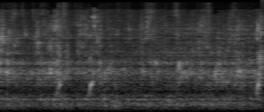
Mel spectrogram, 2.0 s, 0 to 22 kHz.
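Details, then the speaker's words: Kitchen sink drain after installing a new Badger 100 garbage disposal, plug pulled with sink a third full: quiet steady trickle and gurgle, no gulping or backing up; normal flow, no leaks. "So we're going to pull the plug and check our magic here. I can hear it going through here. That's good. That's good."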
